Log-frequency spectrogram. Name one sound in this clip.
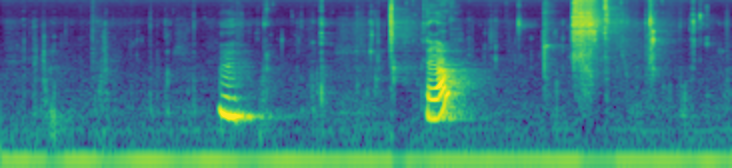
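A young woman blows air out through pursed lips.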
